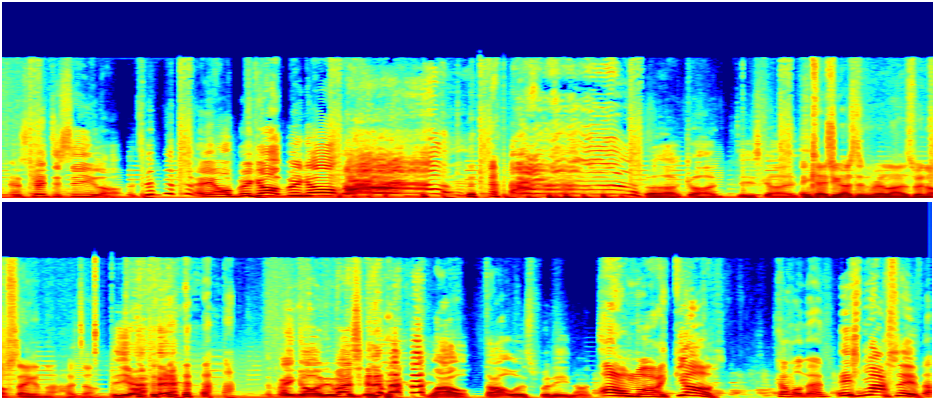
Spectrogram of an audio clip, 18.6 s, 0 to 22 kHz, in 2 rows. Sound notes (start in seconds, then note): 3.3 screaming; 10.5 laughing; 13.2 laughing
